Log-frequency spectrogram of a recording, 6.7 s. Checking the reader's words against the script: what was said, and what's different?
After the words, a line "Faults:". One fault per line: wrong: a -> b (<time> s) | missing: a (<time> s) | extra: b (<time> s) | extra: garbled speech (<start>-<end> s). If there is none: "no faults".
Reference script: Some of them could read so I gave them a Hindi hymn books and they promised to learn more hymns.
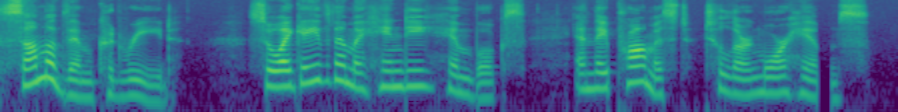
Some of them could read so I gave them a Hindi hymn books and they promised to learn more hymns.
Faults:
no faults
